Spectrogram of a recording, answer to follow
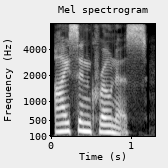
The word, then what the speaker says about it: asynchronous: First, we have I, where it sounds like the A in say, then sin, where it sounds like sin in sinner, next crow, which rhymes with row, finally nus, where nus sounds like nus in bonus.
